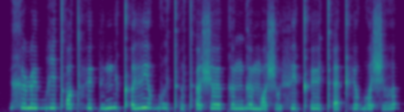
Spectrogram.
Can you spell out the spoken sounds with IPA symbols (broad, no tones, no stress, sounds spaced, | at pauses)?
x y ɳ y b i tʼ ɔ tʰ y pʲ ɔ̤ mʲ ə̤ kʼ ə vʲ e ɡʷ i̤ tʼ ə̤ tʼ œ ʃ ø k ø ŋ ɡ ø m ɔ ʃ ɔ̤ fʲ ə kʼ y tʼ ɛ kʰ y ɡʷ ɛ ʃ ə̤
